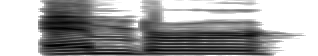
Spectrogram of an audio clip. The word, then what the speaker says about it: EM8ER: The difference is it's /Ember 2KA, and Ember is just spelled EMBER. That's how you pronounce it anyways.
